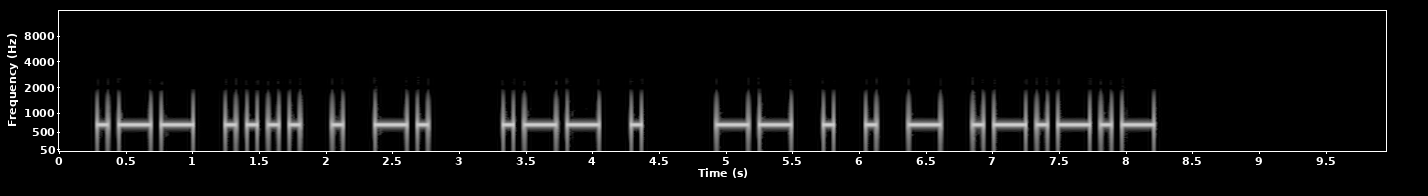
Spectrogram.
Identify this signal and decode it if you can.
Morse code, heard as a keyed tone, about 15 wpm, 700 Hz. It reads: WHEN WE MEET.
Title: Sentences from Top 1500 Words 15wpm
